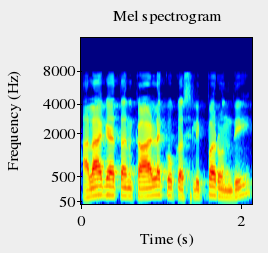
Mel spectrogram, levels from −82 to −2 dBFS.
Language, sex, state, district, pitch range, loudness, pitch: Telugu, male, Telangana, Hyderabad, 130-150 Hz, -18 LUFS, 140 Hz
